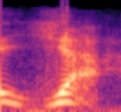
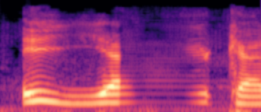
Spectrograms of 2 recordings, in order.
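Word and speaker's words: ياء: ইয়াটা দেখুন, ইয়া এর উচ্চারণটা আর হামজার উচ্চারণটা বাঙালিদের জন্য মিলে যায়, কিন্তু ইয়া এর উচ্চারণটা হবে হচ্ছে জিহ্বার মধ্যস্থল এবং উপরের তালু।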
